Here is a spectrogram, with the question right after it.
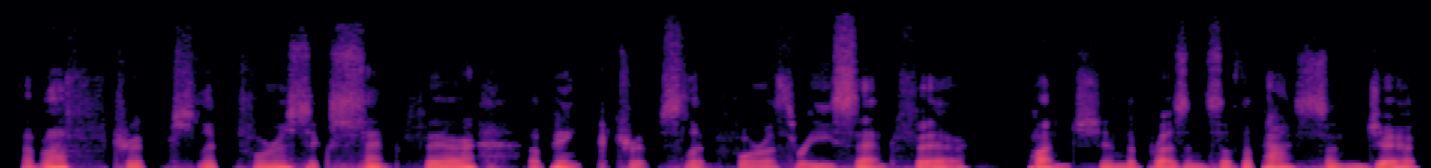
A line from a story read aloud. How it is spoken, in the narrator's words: sighed wearily and murmured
